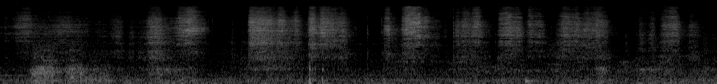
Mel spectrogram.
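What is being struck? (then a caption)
Metal aerosol can with printed label. Long nails and fingertips rub and scratch over the label of a shaving foam can, likely a metal aerosol can with a plastic cap, lying on its side and gripped with both hands. Bright, hissy scratching and rasping come in repeated swelling bursts, with little low end.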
